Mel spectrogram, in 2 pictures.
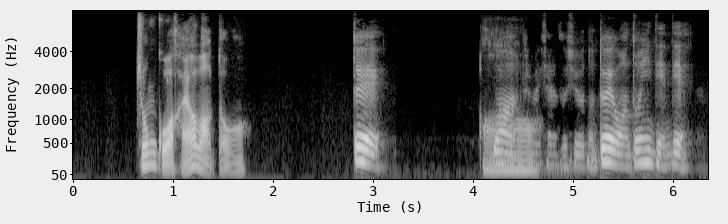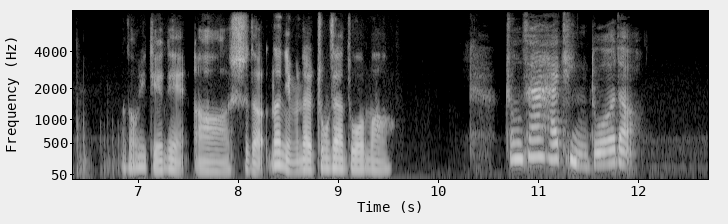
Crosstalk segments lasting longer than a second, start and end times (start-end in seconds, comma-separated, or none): none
